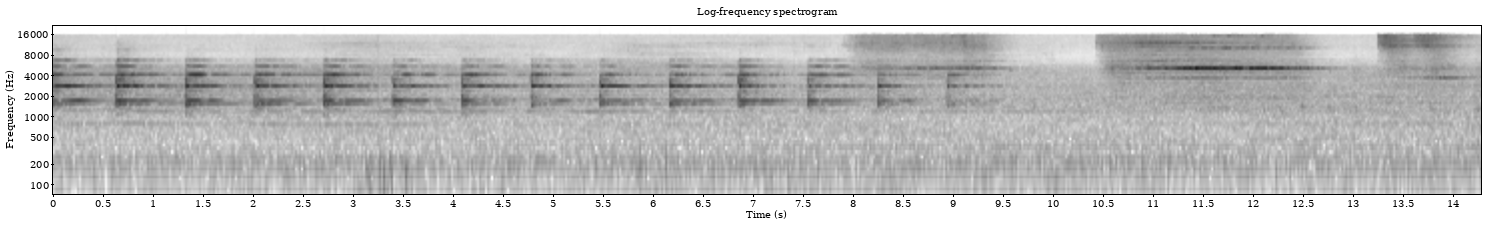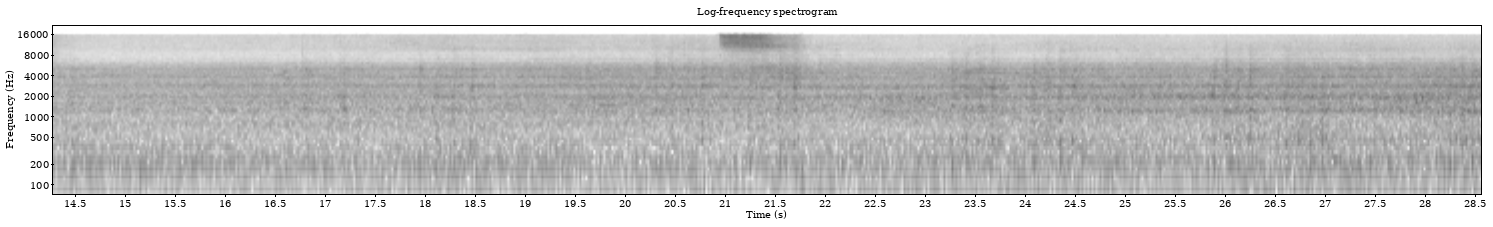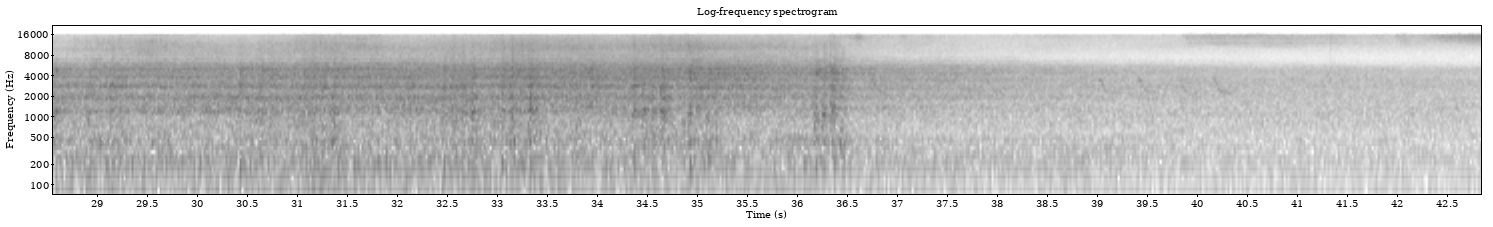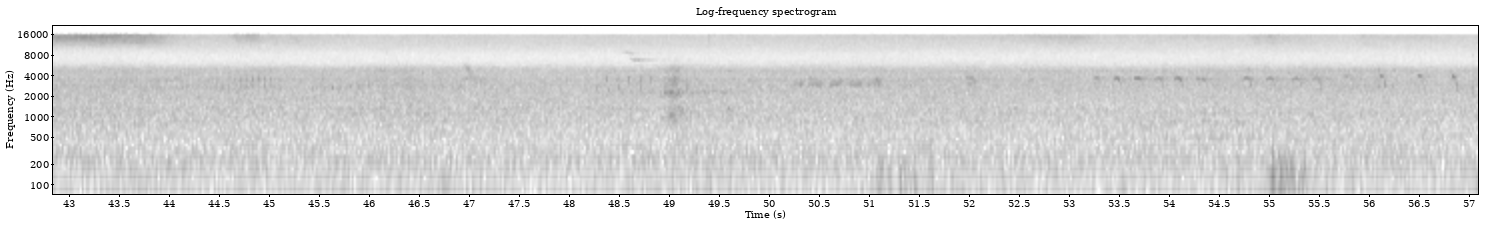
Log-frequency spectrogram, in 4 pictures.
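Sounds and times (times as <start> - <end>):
train bell ringing: 0.0 - 9.7
train coaches rumbling past: 0.0 - 57.0
wheel squeal: 10.6 - 12.8.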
